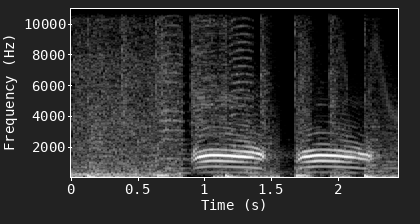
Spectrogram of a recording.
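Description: A crow-caw comedy sound effect: two identical arched caws, each about half a second long, starting about a second in. It is the stock cawing-crow gag marking a foolish, awkward moment.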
